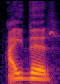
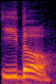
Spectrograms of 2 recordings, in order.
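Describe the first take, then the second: First: The first vowel is an 'eye' sound. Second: The first vowel is a long 'ee' sound. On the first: "British accent में क्या बोलते हैं?" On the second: "American accent में क्या बोलते हैं?"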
